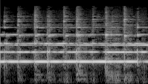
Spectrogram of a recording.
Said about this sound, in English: That, my friend, is a victory bell for an amazing, amazing wholesale deal that Chris has done.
